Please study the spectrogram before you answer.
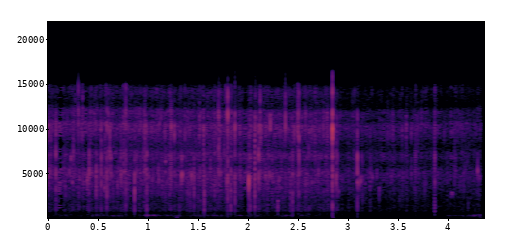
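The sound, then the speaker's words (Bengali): Bay leaf and dried chilli fry in hot, smoking mustard oil with a little sugar: a continuous crackling sizzle dotted with many sharp pops and spits, steady and alone without talk. “আহ বেশ ধোয়া উঠেছে সর্ষের তেল গরম হয়েছে দেখছি একটু চিনি দিয়ে দিই কালারটা বেশ লাল হবে তেজপাতা একটু ছিঁড়ে সাথে শুকনো লঙ্কার মাথাটা টেনে গরম তেলে ছেড়ে দিলাম”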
